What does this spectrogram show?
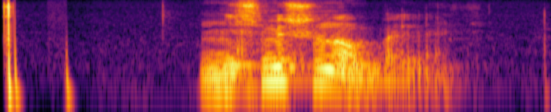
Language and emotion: Russian, angry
